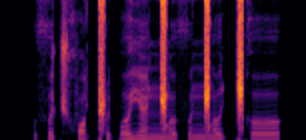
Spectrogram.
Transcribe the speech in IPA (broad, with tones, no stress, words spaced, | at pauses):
θʊː˦t͡ʃ fɔ˧ǁy˨pɤ˦ jɛ̃˨ŋ͡ǁʊ˧ θʊ˨ŋ͡ǁɤ˧i̯ǁʰɤː˧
